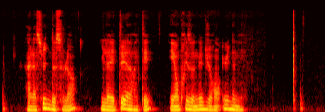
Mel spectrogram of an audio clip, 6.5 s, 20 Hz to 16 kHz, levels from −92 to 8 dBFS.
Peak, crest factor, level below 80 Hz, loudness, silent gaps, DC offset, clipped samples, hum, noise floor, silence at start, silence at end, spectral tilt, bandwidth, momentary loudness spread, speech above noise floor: -8 dBFS; 20 dB; -52 dBFS; -28 LUFS; none; under 0.1%; under 0.1%; none; -72 dBFS; 0.05 s; 0.45 s; -7 dB/octave; 11.5 kHz; 11 LU; 47 dB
